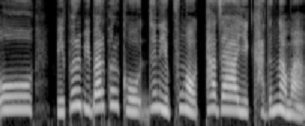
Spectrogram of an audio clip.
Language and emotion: Bodo, surprised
